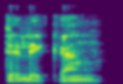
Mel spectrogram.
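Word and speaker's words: T-MEC: del Norte y bueno se pronuncia telec an telecam contra ambos países Trump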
